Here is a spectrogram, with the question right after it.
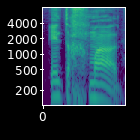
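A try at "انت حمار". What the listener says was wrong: But see, you're saying kh. It's h.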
